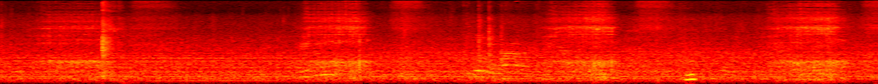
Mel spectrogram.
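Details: Snoring in a quiet room: soft, rough snoring breaths recurring every few seconds, with a brief snort. Ordinary snoring.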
